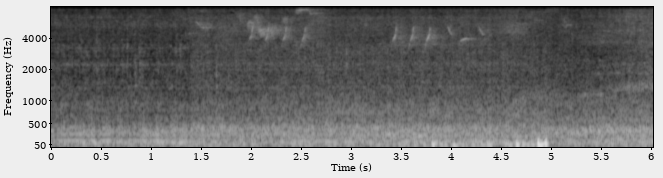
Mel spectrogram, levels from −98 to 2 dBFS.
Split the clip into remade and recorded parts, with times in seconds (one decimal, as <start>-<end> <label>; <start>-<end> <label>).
0.0-1.4 remade; 1.4-6.0 recorded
